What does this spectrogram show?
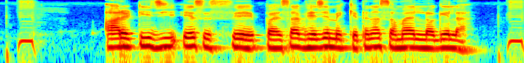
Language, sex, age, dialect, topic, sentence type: Bhojpuri, male, 25-30, Northern, banking, question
